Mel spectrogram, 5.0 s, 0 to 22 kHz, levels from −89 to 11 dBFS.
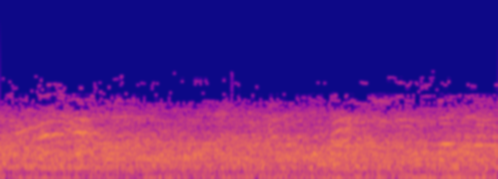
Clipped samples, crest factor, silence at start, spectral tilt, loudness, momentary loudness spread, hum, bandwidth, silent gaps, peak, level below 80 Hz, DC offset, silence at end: under 0.1%; 14 dB; 0 s; -5.5 dB/octave; -21 LUFS; 4 LU; none; 4.8 kHz; none; -6 dBFS; -36 dBFS; under 0.1%; 0 s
